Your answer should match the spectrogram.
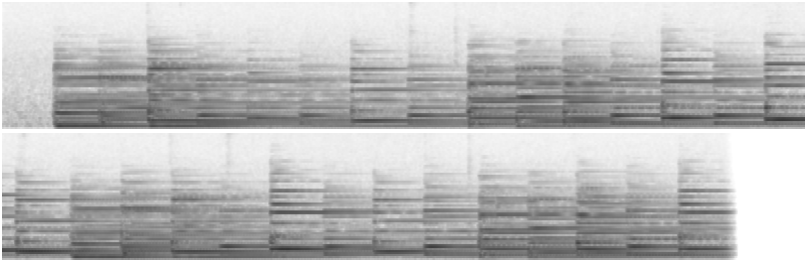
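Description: Electronic keyboard played with a piano sound: a solo run of repeated broken-chord notes, the chords changing every few seconds. It starts about half a second in and cuts off suddenly near the end.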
